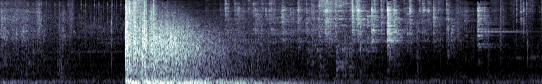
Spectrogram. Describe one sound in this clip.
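A smoke grenade bursts with a loud hiss.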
